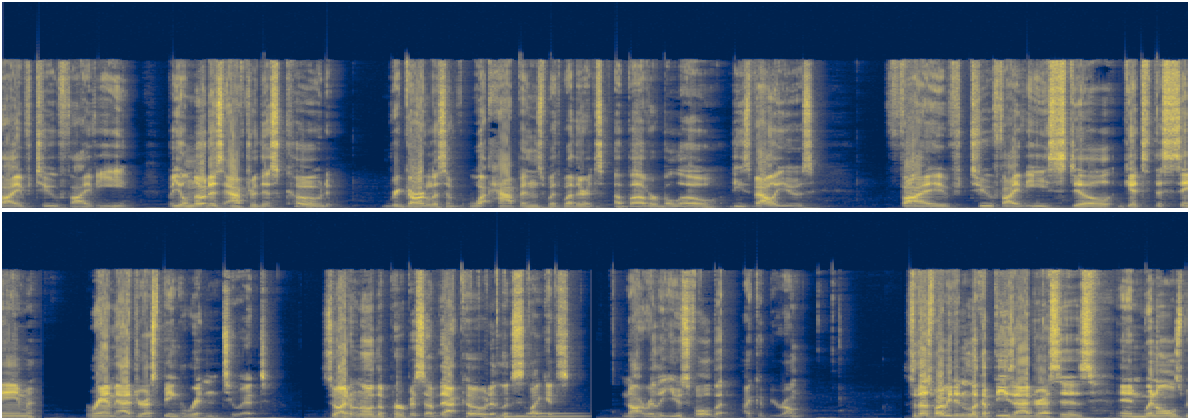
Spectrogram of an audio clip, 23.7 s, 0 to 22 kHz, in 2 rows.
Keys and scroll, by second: 10.2 l, 12.2 shift+-, 14.6-18.6 typing, 20.8-21.8 scroll.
